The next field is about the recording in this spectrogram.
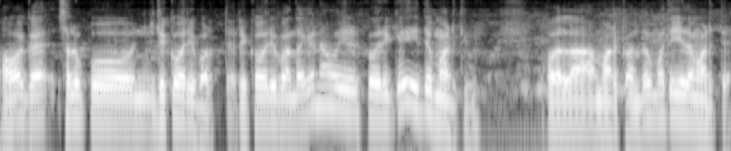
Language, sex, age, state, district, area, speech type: Kannada, male, 30-45, Karnataka, Vijayanagara, rural, spontaneous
